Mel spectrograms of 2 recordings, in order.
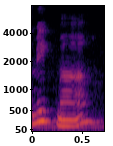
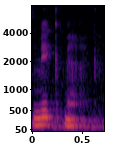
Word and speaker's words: Mi'kmaq: were French Acadian and meek ma or the Anglo pronunciation is Mi'kmaq his family remained quiet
